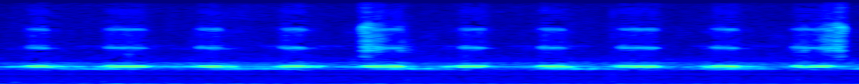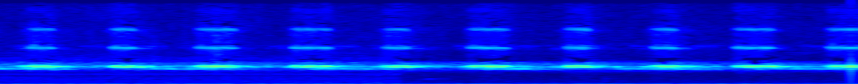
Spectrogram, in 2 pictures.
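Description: Cricket chirping in a steady, even rhythm of about two high chirps a second, over a faint low hum. This is the stock 'crickets' sound effect laid over a silence where no answer comes.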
